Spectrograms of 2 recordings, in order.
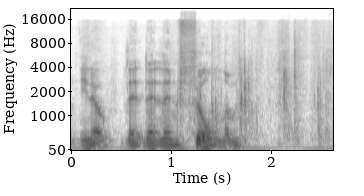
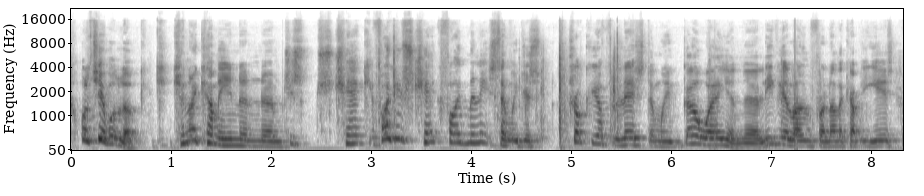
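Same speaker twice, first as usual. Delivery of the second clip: wheedling inspector; 8 semitones higher than usual. Retold or imitated. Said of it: "and they say".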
